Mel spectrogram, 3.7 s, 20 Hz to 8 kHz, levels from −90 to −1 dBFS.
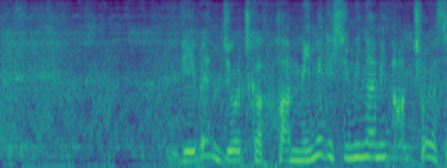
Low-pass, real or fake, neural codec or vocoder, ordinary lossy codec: none; fake; codec, 16 kHz, 4.8 kbps, FACodec; none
